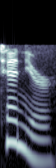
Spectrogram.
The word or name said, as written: tenure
